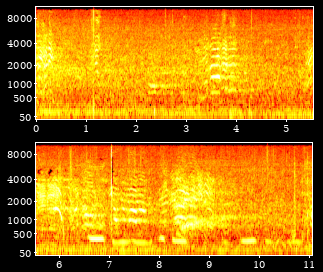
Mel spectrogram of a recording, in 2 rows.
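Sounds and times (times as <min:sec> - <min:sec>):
high-pitched shout: 0:05.8 - 0:09.5.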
